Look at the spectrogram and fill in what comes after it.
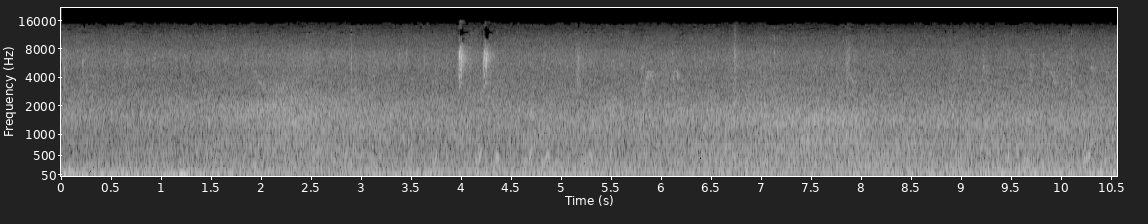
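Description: Steady outdoor background rumble and hiss, with two short, high bird chirps close together about four seconds in and a few fainter high ticks.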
